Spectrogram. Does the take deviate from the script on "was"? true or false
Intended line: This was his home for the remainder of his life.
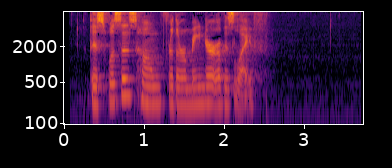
false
